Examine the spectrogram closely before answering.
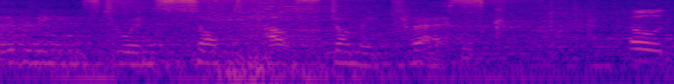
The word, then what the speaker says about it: Dimitrescu: You will learn what it means to insult House Dimitrescu. Oh, Dimitrescu.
